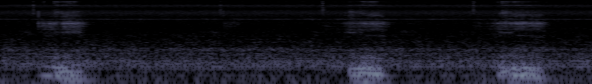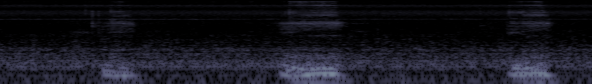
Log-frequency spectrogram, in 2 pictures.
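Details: Sleeping puppy snoring: soft, regular rumbling snores, about six in twelve seconds, against quiet room noise.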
